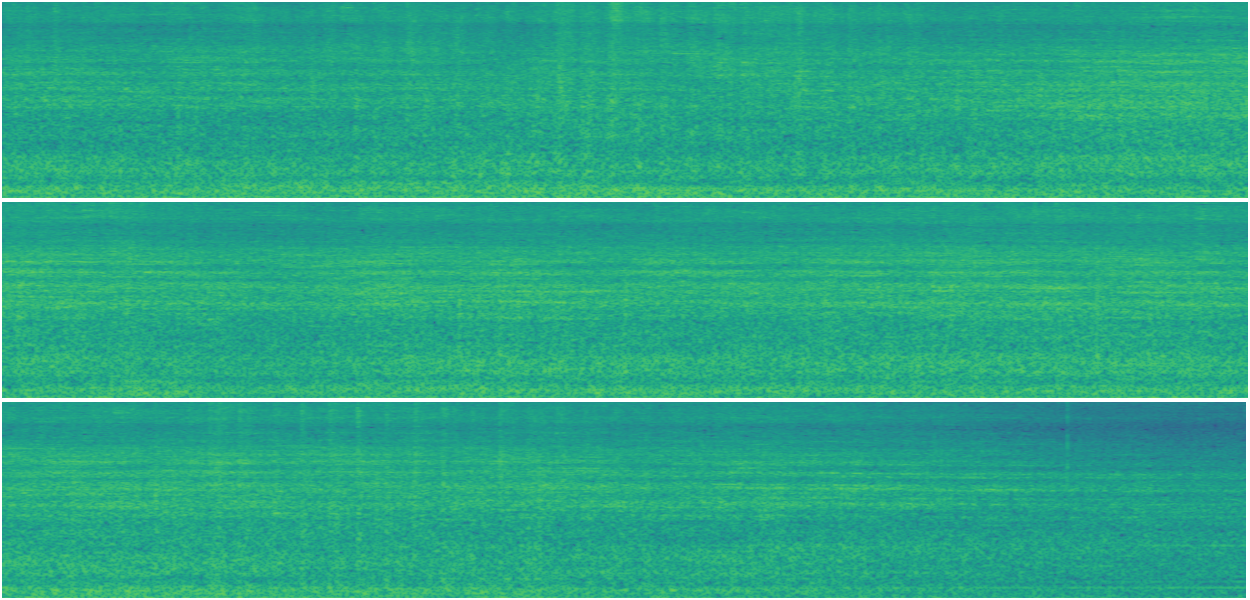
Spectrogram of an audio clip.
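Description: Freight train cars rolling past close by: a steady rumble of steel wheels on rail. It eases off over the last several seconds as the end of the train goes by.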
